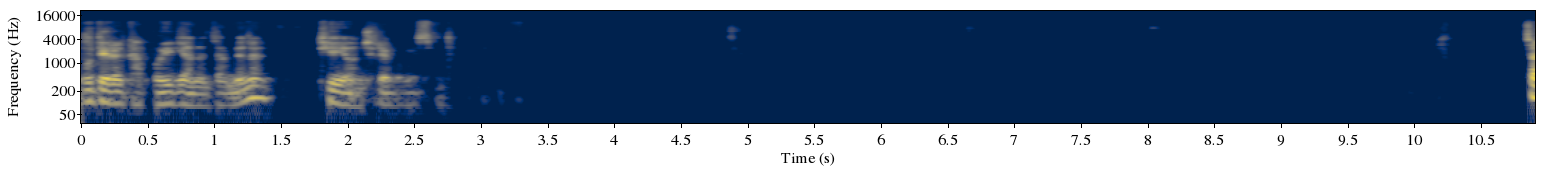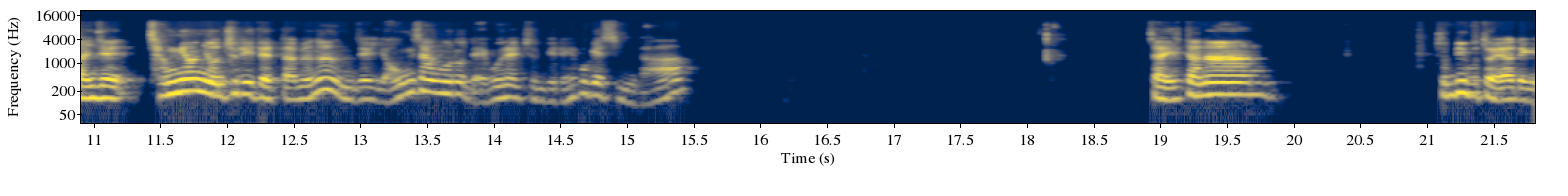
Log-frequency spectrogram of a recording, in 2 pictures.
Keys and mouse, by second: 10.0-21.8 drag.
